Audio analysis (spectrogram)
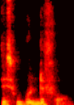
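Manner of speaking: ordinary talk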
